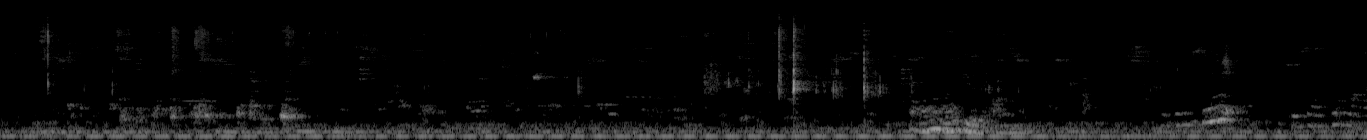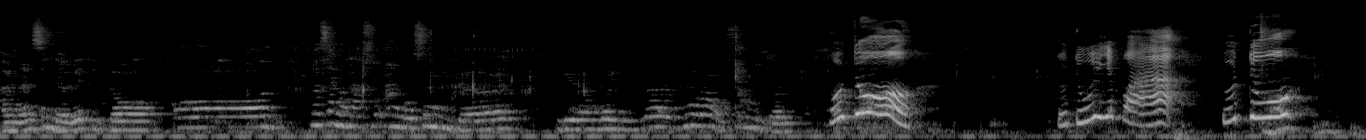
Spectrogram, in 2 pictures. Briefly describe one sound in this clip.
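Plastic toy wheels roll across a hard floor.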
